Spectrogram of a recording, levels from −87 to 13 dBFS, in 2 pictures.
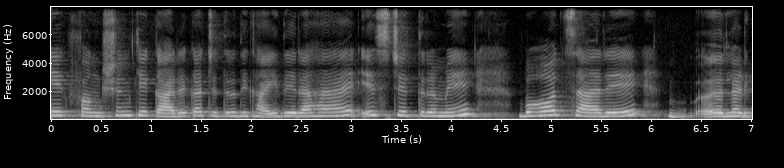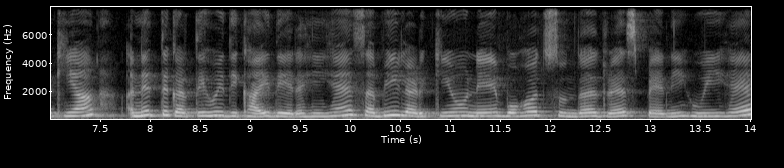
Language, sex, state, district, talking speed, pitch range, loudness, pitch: Hindi, female, Bihar, Jahanabad, 135 wpm, 235-275 Hz, -16 LUFS, 245 Hz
